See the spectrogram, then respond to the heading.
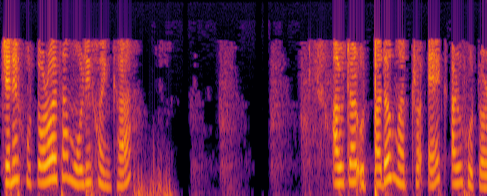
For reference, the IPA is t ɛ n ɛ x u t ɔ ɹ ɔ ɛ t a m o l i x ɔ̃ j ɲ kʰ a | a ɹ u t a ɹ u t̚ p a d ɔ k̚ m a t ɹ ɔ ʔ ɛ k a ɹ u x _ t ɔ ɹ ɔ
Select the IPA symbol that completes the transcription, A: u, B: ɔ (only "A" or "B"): A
